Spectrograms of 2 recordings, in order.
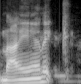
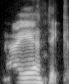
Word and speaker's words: Niantic: $10 I've seen that Niantic I call it anionic Riverwood crafting huh I forgot to how do I say it ninety-nine antique that's what I thought it was you're right I'll tell you you're saying it right Niantic okay thank you yeah thank you I appreciate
